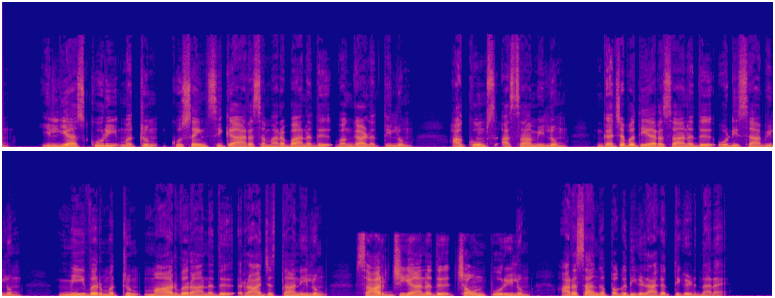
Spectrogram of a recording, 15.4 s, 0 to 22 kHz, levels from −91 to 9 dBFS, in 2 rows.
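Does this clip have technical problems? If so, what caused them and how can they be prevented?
Yes. From 10.95 to 12.85 s, right after "மற்றும் மார்வர் ஆனது ராஜஸ்தானிலும்", the speech dulls with nothing above 9.3 kHz, likely an input switched to a poorer device. Lock the recording input so the system can't hop devices mid-take.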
